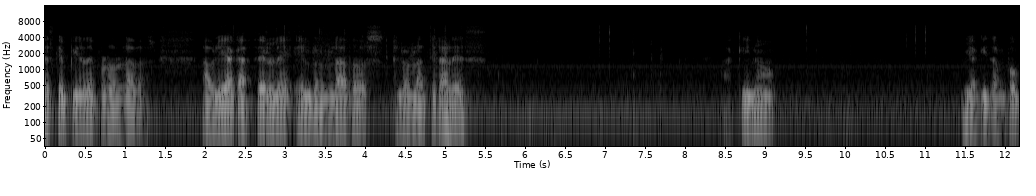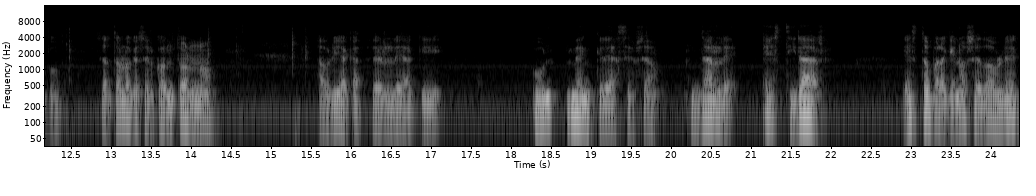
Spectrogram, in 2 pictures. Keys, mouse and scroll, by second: 5.3 alt+right click, 10.9 shift+right click, 12.1 shift+right click, 15.3 n.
